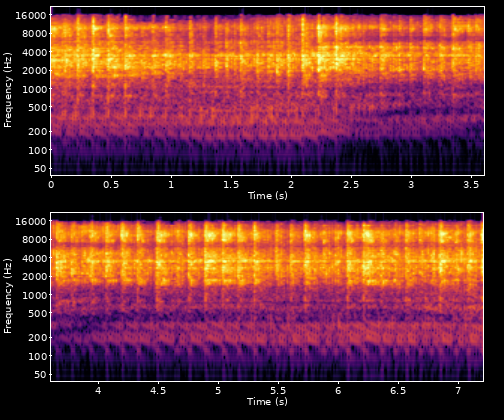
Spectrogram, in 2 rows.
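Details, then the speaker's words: Stihl MS310 chainsaw idling after 10–15 minutes, warm, following an ignition repair; it previously got hot and dropped out after about 2 minutes. Two-stroke buzz holds high and steady with no cutting out or stumbling; running normally. "Okay, she's been running for probably 10-15 minutes. We're sitting at idle."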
